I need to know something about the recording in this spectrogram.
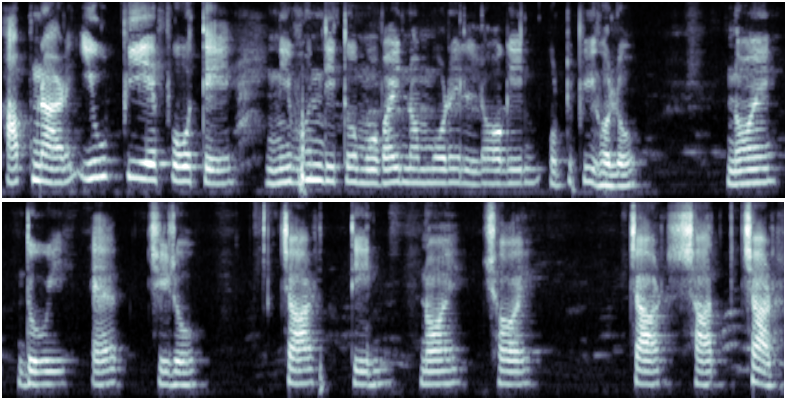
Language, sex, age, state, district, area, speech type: Bengali, male, 18-30, West Bengal, South 24 Parganas, urban, read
